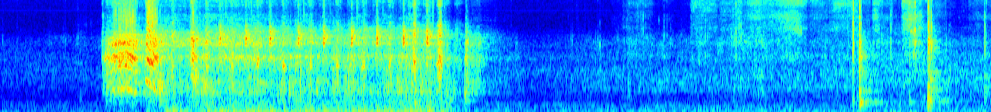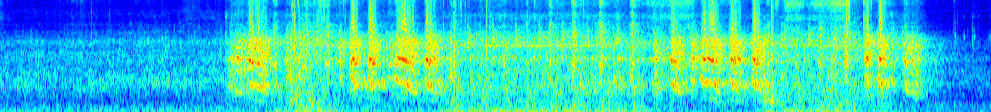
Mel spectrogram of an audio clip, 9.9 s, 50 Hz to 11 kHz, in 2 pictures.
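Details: Kawasaki GPZ550 four-cylinder idling after a head gasket replacement and rocker timing adjustment: a fast, light clacking over the exhaust beat. The cam chain is tight, so the owner doubts the tensioner. Cause unknown; engine ticking noise.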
